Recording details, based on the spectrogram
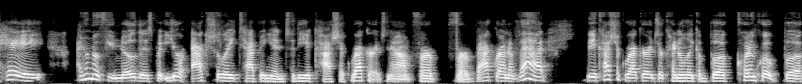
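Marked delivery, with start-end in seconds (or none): none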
